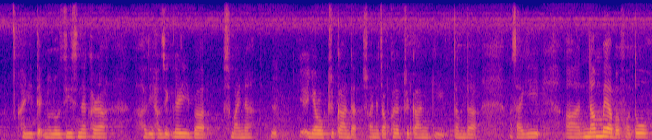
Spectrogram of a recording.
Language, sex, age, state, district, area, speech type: Manipuri, female, 18-30, Manipur, Bishnupur, rural, spontaneous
